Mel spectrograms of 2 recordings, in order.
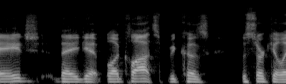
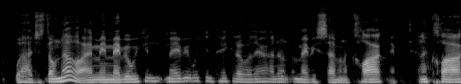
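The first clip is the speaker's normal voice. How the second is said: muttering under breath, mumbling to himself; 2 semitones lower than usual. Showing how he talks to himself while walking past a stranger, muttering under breath. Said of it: "but under my breath".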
